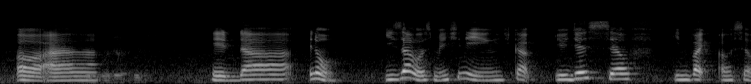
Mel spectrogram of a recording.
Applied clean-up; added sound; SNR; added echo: none; none; none; none.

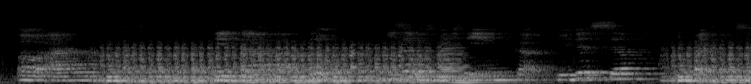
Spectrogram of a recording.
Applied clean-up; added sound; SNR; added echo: none; Bowed string instrument; -2 dB; reverberation time 1.0 s.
